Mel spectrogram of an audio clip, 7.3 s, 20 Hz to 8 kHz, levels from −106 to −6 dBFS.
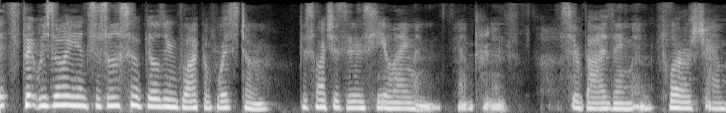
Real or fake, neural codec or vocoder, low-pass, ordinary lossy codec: fake; codec, 24 kHz, 0.9 kbps, WavTokenizer, medium music audio release; 7.2 kHz; AAC, 32 kbps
